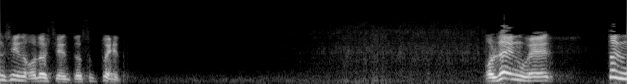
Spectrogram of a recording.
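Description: A middle-aged man gives a speech emphatically through a microphone, with long pauses.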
